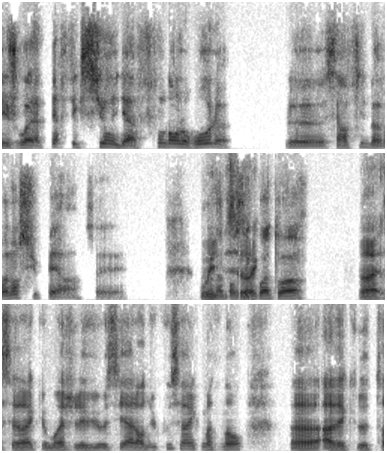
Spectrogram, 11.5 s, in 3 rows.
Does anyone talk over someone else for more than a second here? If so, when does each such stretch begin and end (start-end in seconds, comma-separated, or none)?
none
